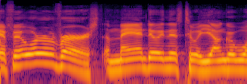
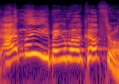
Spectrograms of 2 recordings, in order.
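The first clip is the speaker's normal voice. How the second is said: much higher, panicky voice; a hammed-up high I'm leaving; mock alarmed exit; 12 semitones higher, much faster than usual. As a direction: flee in a high squeak. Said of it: "He's like".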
